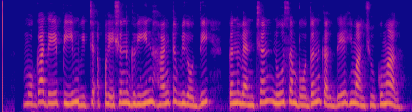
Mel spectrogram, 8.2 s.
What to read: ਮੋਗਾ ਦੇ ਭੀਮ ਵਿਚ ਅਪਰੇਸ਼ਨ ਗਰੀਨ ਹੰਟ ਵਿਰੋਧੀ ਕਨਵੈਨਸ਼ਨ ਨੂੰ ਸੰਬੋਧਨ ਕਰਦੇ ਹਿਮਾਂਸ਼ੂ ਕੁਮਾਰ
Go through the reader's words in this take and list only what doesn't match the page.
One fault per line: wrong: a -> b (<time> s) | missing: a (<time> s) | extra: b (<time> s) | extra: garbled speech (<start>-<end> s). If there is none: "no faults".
no faults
